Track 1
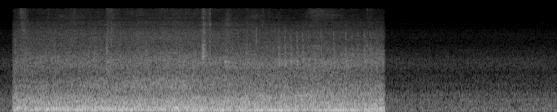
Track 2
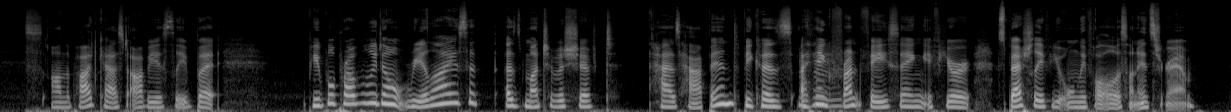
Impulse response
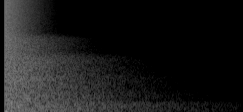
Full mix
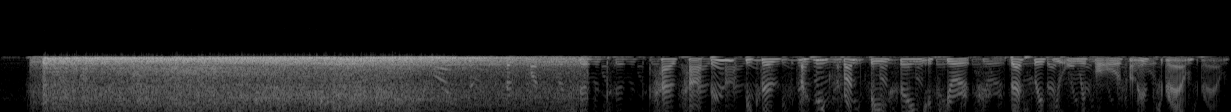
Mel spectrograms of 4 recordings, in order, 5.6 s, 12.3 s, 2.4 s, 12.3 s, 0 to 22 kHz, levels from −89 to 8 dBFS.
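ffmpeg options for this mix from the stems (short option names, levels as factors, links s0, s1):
-filter_complex "[0:a]equalizer=f=510:w=0.52:g=4,acompressor=threshold=0.0891:ratio=6,adelay=300,volume=1,asplit=2[s0][s1];[s1]volume=0.224[s2];[1:a]acompressor=threshold=0.0178:ratio=2.5,volume=0.631,asplit=2[s3][s4];[s4]volume=0.211[s5];[2:a]atrim=start_sample=2205[s6];[s2][s6]afir=irnorm=-1:irlink=0[s7];[s5]aecho=0:1:356|712|1068|1424|1780|2136:1|0.42|0.176|0.0741|0.0311|0.0131[s8];[s0][s3][s7][s8]amix=inputs=4:normalize=0,lowpass=f=2300:t=q:w=0.5098,lowpass=f=2300:t=q:w=0.6013,lowpass=f=2300:t=q:w=0.9,lowpass=f=2300:t=q:w=2.563,afreqshift=-2700,acompressor=threshold=0.0631:ratio=6"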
